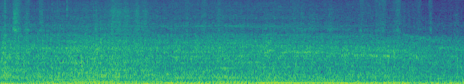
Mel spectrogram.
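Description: Motorcycle engine running while the bike rides over a dirt trail, with steady wind rush on the microphone.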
